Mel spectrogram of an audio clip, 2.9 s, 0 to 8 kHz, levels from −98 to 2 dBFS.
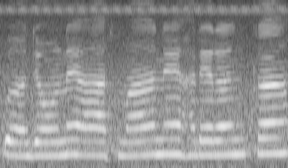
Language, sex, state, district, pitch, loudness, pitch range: Hindi, female, Uttar Pradesh, Hamirpur, 250 Hz, -14 LUFS, 240-260 Hz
